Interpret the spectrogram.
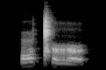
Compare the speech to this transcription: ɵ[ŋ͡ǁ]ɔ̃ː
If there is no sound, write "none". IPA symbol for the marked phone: ǁ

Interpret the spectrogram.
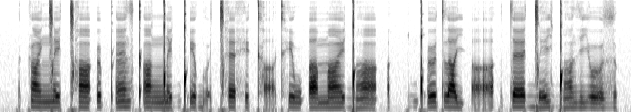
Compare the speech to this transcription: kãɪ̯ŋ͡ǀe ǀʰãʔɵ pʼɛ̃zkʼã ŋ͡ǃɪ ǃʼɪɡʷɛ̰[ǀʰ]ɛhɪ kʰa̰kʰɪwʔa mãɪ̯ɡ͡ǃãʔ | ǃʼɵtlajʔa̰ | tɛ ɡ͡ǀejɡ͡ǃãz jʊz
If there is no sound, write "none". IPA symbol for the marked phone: ǀʰ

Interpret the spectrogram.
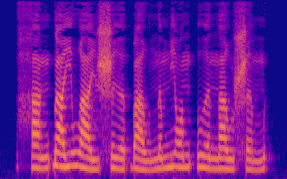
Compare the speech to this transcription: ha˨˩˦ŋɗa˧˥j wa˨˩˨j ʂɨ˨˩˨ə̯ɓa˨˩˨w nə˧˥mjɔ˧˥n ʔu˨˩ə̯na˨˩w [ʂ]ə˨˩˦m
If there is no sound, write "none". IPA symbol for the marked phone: ʂ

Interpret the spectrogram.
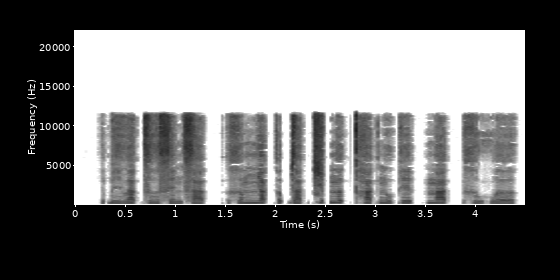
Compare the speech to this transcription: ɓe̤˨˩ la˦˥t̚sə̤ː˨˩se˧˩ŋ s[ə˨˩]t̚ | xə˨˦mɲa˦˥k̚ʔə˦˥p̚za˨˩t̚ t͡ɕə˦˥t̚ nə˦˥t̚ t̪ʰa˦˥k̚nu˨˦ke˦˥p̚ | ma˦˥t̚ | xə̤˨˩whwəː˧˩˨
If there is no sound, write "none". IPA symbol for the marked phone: a˨˩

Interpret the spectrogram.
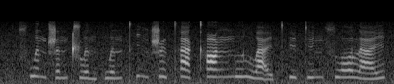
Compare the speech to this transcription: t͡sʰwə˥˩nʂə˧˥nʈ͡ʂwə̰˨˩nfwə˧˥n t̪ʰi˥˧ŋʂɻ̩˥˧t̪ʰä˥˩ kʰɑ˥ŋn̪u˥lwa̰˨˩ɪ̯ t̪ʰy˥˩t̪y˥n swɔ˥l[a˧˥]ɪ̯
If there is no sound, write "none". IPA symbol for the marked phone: a˧˥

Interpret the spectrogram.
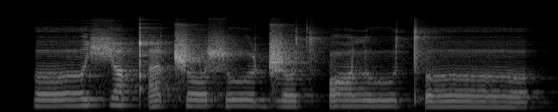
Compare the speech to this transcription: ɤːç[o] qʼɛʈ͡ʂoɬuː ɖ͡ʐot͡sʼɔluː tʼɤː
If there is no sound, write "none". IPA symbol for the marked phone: ɤ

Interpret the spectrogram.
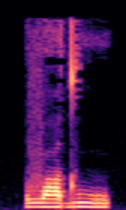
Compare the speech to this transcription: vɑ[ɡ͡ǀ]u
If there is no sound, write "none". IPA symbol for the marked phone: d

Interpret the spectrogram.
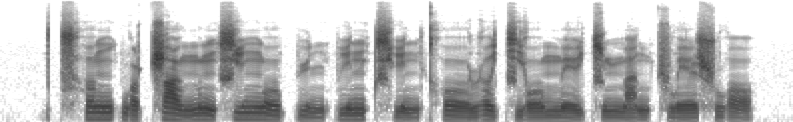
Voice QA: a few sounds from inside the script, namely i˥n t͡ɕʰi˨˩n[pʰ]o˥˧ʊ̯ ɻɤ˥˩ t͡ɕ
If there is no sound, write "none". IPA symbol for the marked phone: kʰ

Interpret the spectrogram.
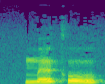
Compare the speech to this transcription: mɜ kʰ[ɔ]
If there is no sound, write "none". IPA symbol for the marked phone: o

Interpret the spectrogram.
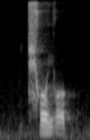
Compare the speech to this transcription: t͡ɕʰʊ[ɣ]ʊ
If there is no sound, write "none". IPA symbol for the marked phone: j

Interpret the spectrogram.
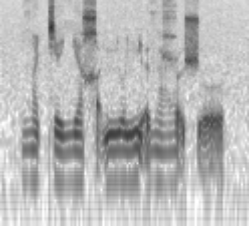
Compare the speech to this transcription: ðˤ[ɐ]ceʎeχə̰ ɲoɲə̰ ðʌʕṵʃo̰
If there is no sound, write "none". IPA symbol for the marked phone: ɐ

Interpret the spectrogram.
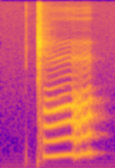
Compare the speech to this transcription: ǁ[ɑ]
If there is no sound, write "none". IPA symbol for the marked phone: ɑ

